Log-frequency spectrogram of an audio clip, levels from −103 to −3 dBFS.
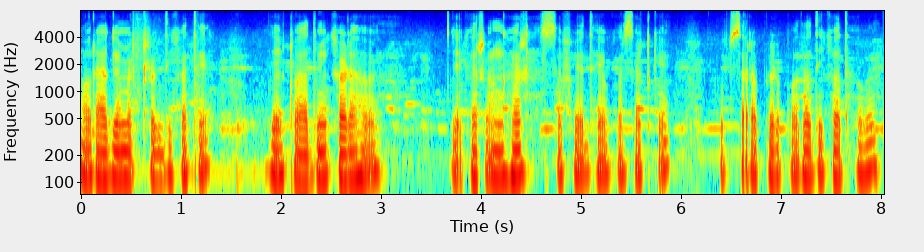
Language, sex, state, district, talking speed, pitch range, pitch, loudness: Chhattisgarhi, male, Chhattisgarh, Raigarh, 185 wpm, 110-140 Hz, 125 Hz, -21 LUFS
